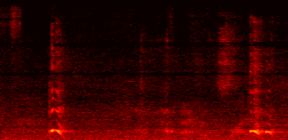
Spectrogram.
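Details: Baby boy at burping time: two sharp, brief vocal catches about two seconds apart with quiet room sound between; infant hiccups.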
